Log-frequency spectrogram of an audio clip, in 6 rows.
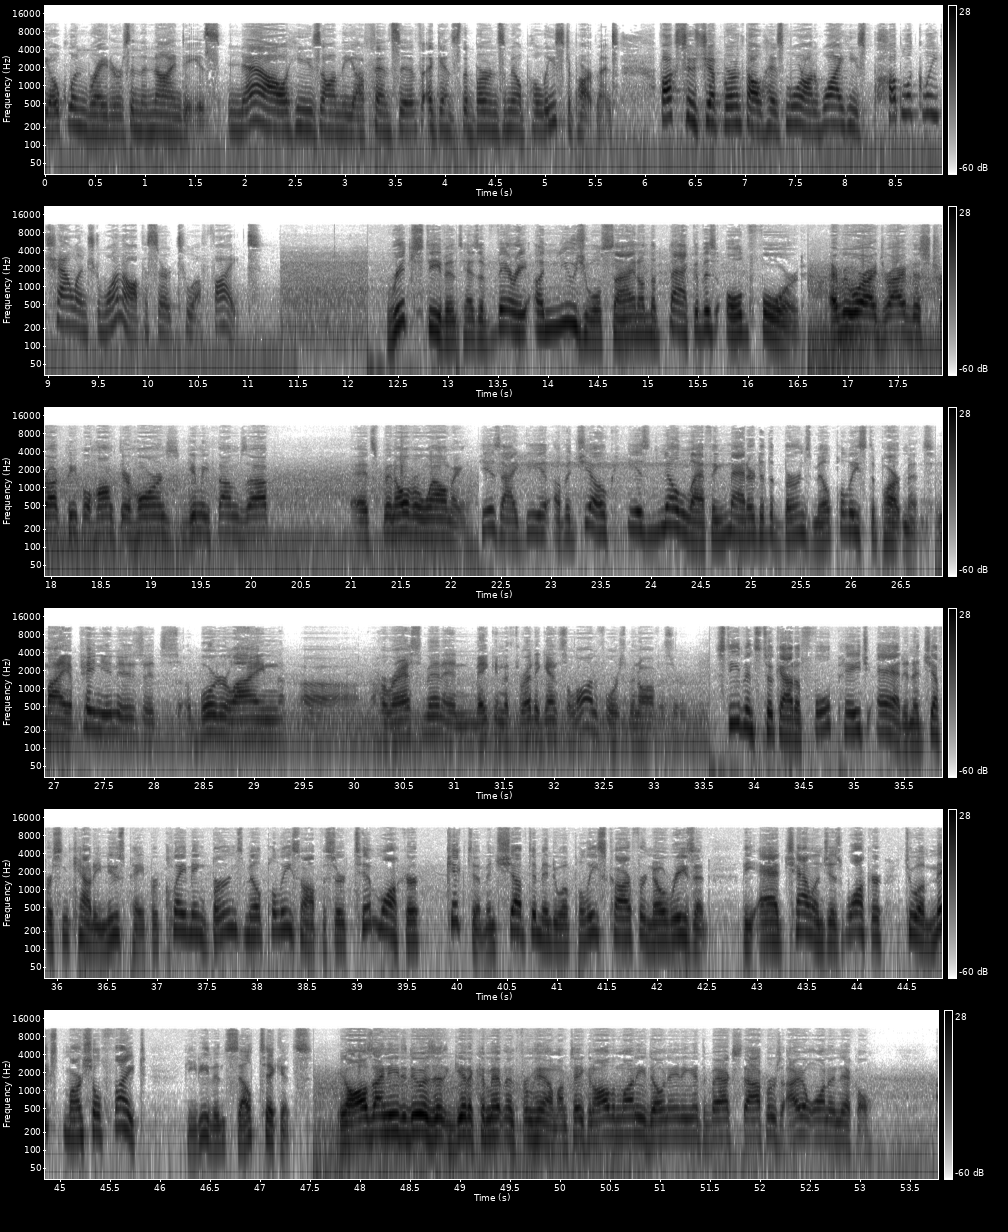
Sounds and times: Speech: 0:00.0 - 0:11.2, 0:12.4 - 0:20.2, 0:21.0 - 0:53.1
Vehicle: 0:11.3 - 0:25.1, 0:26.8 - 0:41.6, 0:47.5 - 0:53.7.

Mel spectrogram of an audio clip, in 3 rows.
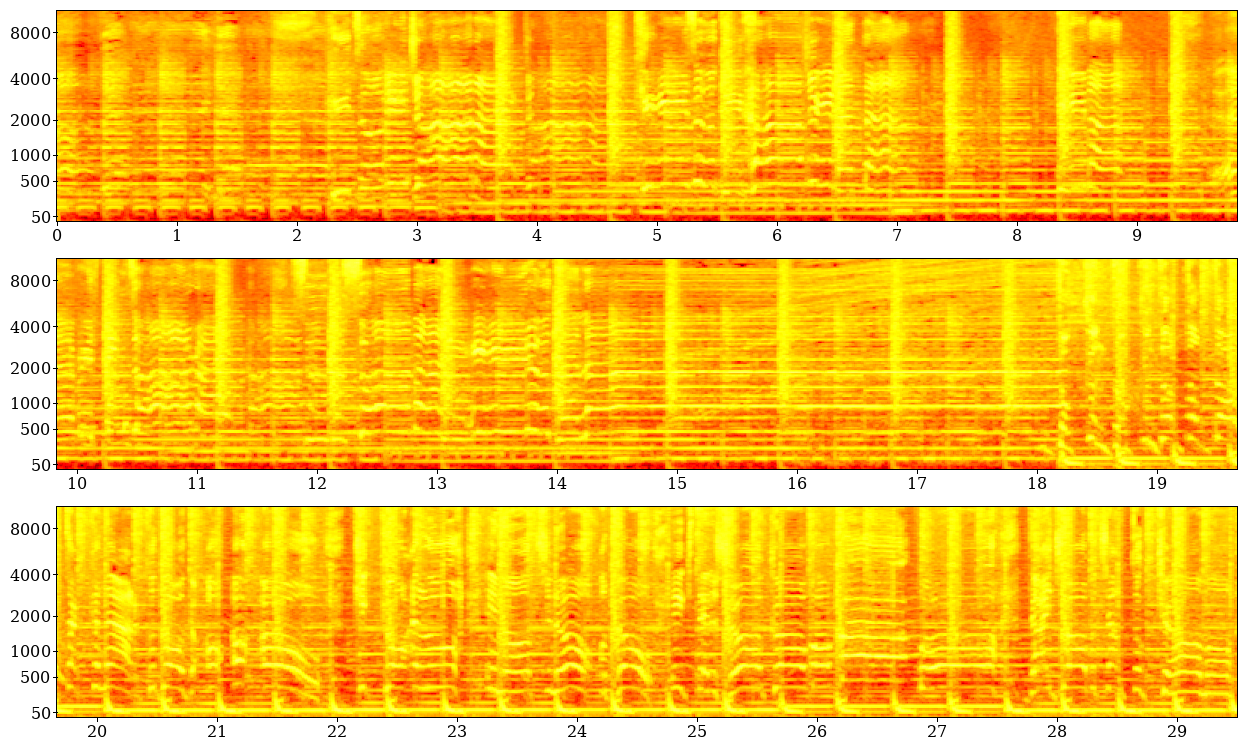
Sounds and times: Music: 0:00.0 - 0:29.5.

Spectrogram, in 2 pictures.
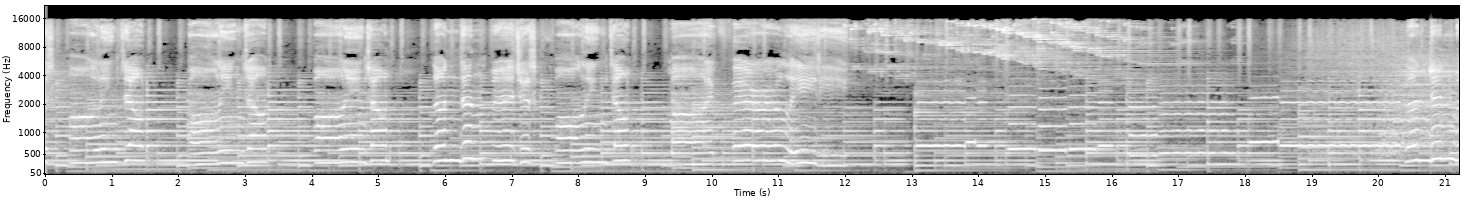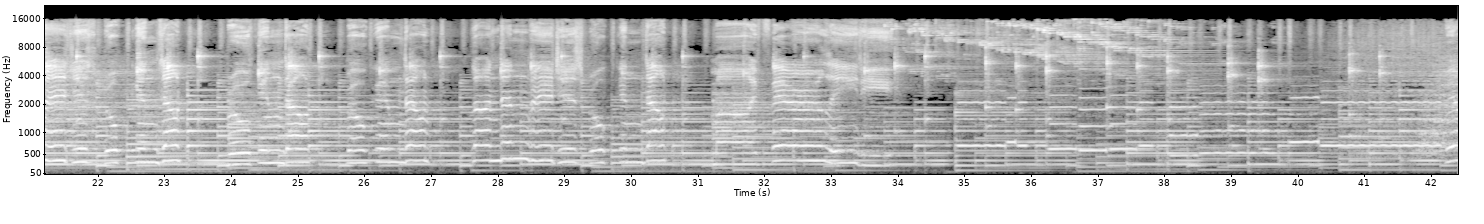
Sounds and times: Music: 0:00.0 - 0:42.4.

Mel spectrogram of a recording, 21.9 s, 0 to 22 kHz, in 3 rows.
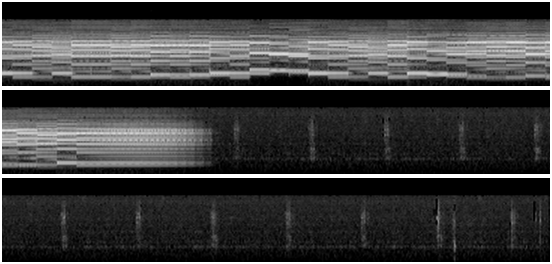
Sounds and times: Tick-tock: 0:11.4 - 0:11.6, 0:12.4 - 0:12.6, 0:13.4 - 0:13.6, 0:14.4 - 0:14.6, 0:16.4 - 0:16.6, 0:17.4 - 0:17.6, 0:18.4 - 0:18.6, 0:19.4 - 0:19.6, 0:21.4 - 0:21.9
Tick: 0:12.4 - 0:12.6, 0:21.4 - 0:21.9.

